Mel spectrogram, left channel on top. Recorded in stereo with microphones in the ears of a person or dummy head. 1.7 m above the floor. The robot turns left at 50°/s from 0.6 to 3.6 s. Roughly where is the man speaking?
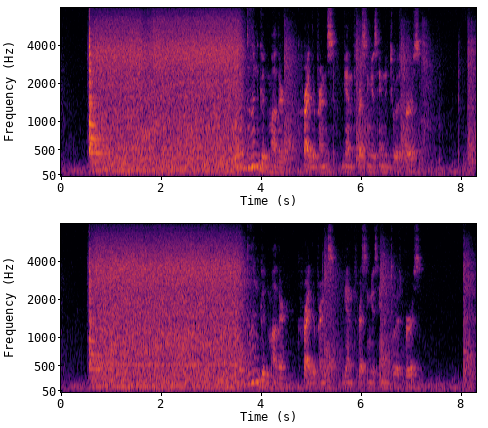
Left.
